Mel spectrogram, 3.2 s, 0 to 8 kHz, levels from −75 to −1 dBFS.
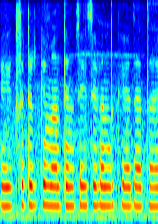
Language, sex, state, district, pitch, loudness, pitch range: Hindi, female, Uttar Pradesh, Shamli, 255 Hz, -15 LUFS, 255-265 Hz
